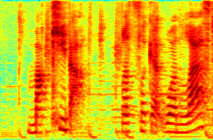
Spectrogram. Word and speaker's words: 막히다: Here, Hieut is not the 받침, but it is following another stop 받침, so it still indicates that it should be aspirated. So a word like this would be pronounced 막히다, 막히다.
